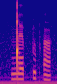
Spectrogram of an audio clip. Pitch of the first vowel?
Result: low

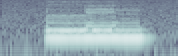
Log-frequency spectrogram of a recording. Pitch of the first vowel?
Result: high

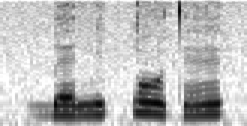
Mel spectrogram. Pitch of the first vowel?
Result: low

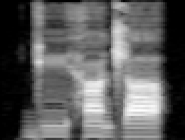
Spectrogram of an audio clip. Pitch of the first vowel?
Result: low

